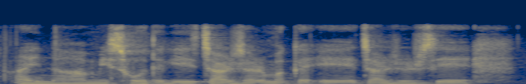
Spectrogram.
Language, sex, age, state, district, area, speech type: Manipuri, female, 30-45, Manipur, Tengnoupal, rural, spontaneous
